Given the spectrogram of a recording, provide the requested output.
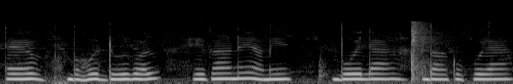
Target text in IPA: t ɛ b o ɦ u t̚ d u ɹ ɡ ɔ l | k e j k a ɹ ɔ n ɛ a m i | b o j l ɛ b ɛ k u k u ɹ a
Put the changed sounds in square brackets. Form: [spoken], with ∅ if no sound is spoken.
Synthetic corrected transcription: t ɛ b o ɦ u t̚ d u ɹ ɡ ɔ l | [x] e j k a ɹ ɔ n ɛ a m i | b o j l [a] b [a] k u k u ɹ a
